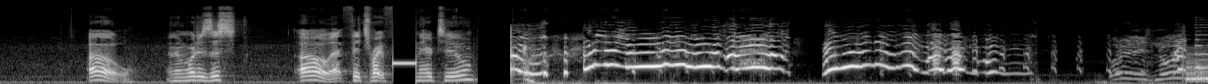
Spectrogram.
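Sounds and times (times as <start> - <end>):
dog howling and yowling: 5.2 - 10.6.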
